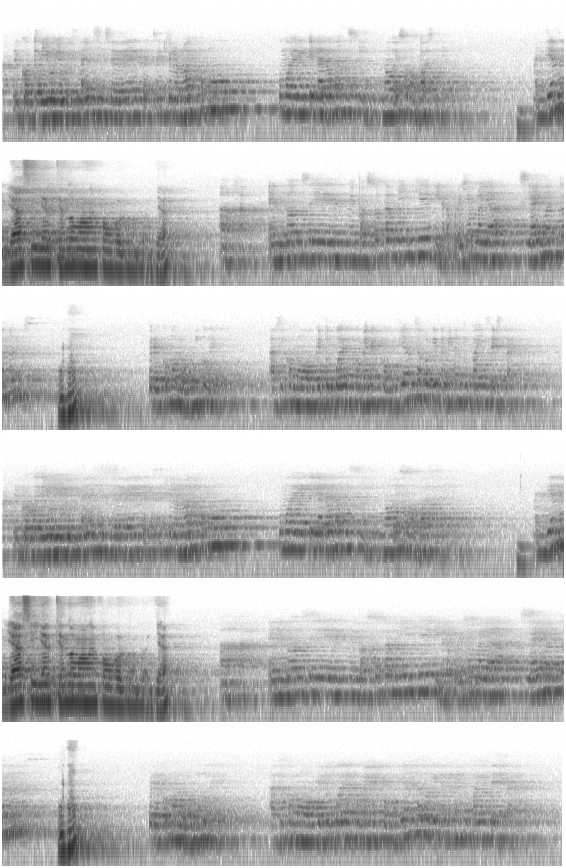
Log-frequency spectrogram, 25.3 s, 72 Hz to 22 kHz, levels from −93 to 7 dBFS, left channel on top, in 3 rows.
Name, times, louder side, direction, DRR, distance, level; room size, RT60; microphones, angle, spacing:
voice 1, 0.2-3.5 4.2-6.7 8.0-8.5 8.9-9.5 11.7-12.1 12.4-15.9 16.3-17.1 19.1-20.1 20.9-24.5, left 1 dB, 85° left, 0 dB, 5.5 m, -30 dB
voice 2, 8.5-10.9 17.7-18.0, right 2 dB, 60° right, 10 dB, 1.2 m, -21 dB
30.0 x 18.5 x 7.6 m, 2.9 s
head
